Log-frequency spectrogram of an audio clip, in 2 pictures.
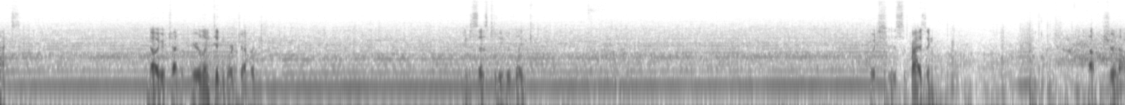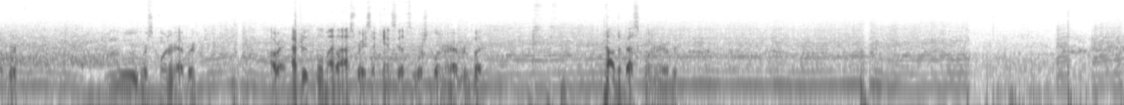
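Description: A racing car engine drones at high revs and shifts gears.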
